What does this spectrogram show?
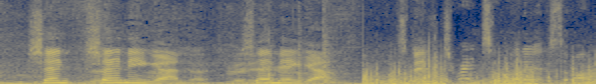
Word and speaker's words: Ceningan: Ceningan. Ceningan.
